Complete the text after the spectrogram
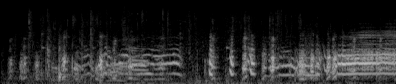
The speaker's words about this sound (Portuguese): Perto dali, um cacarejo desperta a atenção dos galos.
